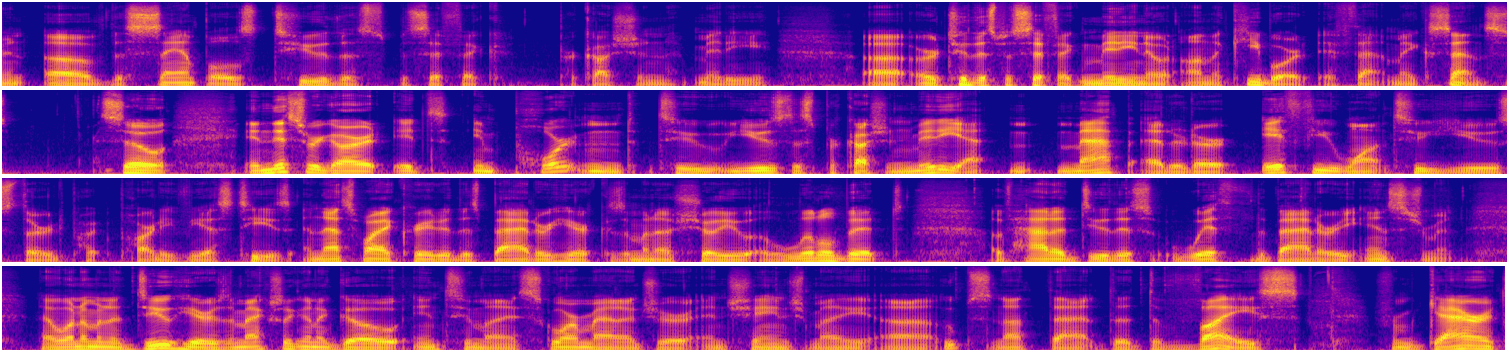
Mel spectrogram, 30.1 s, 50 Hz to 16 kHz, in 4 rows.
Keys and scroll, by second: 21.4 super+k.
